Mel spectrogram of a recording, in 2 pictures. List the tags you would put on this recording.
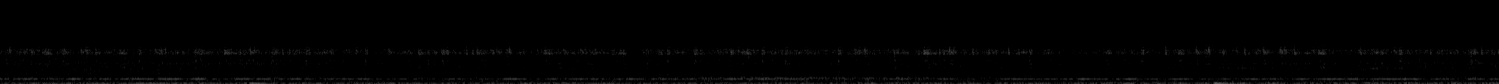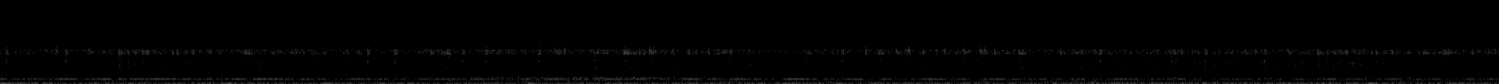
Soundscapes > Nature
artistic-intervention
phenological-recording
Dendrophone
raspberry-pi
field-recording
data-to-sound
sound-installation
modified-soundscape
weather-data
alice-holt-forest
natural-soundscape
soundscape
nature

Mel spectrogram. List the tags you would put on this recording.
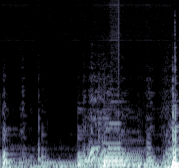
Instrument samples > String
bass
blues
charvel
electric
funk
fx
loop
loops
mellow
oneshots
pluck
plucked
riffs
rock
slide

